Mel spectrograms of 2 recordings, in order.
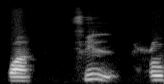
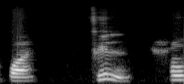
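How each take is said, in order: Both takes have the same delivery.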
